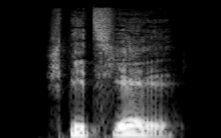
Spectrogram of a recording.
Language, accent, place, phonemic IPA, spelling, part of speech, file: German, Germany, Berlin, /ʃpeˈtsi̯ɛl/, speziell, adjective, De-speziell.ogg
- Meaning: 1. special 2. particular, specific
